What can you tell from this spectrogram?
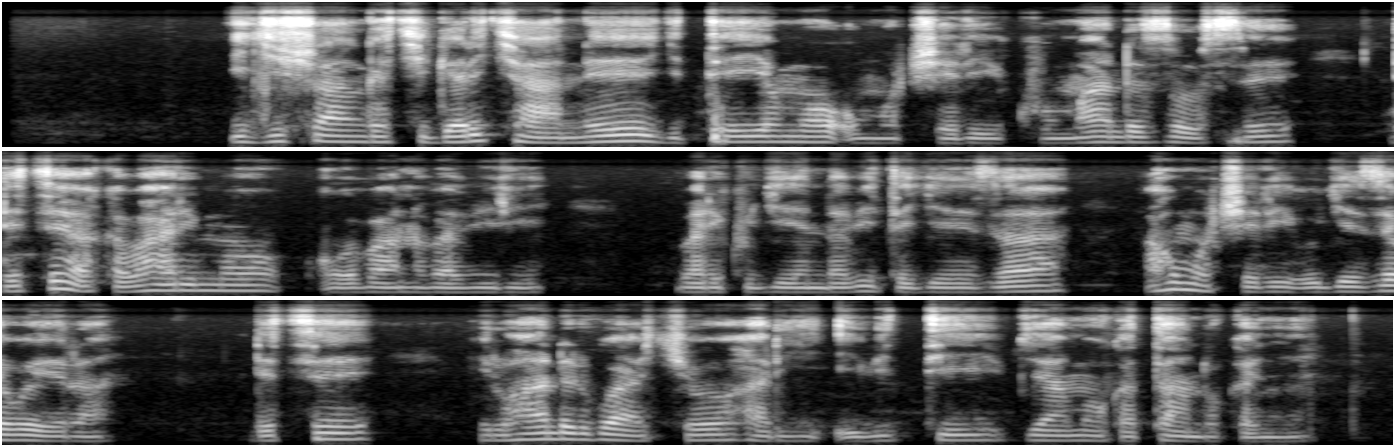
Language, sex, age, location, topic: Kinyarwanda, male, 25-35, Nyagatare, agriculture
